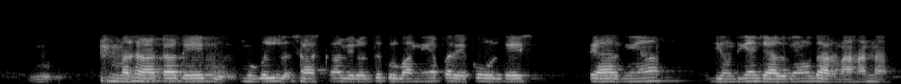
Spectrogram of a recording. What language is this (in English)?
Punjabi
